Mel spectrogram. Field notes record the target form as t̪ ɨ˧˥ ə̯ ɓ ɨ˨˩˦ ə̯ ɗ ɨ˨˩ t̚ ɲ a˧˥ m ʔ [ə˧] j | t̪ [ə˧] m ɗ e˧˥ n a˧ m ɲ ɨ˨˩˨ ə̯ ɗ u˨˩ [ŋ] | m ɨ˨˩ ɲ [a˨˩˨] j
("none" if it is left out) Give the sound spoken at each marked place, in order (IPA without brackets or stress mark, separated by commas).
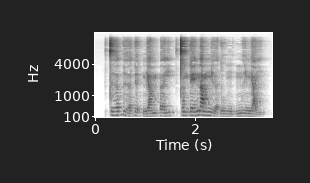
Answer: ə˧˥, ə˧, ŋ, a˨˩˨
